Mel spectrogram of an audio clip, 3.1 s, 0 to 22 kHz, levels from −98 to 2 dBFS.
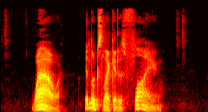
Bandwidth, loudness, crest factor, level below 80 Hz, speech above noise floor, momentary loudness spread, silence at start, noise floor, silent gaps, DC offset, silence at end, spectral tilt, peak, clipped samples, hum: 16 kHz; -24 LUFS; 22 dB; -56 dBFS; 41 dB; 17 LU; 0.5 s; -64 dBFS; none; under 0.1%; 0.7 s; -5 dB/octave; -4 dBFS; under 0.1%; none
